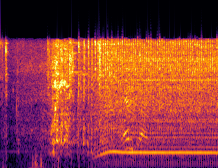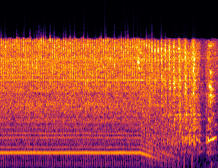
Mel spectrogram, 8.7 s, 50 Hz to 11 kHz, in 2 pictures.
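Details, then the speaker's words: MTD Yard Machines 3-in-1 mower with a Tecumseh engine, found in the garbage, cold start after three primes: fires after a couple of pulls and settles into a steady, even drone; normal cold start and run. "run like it's brand new"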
